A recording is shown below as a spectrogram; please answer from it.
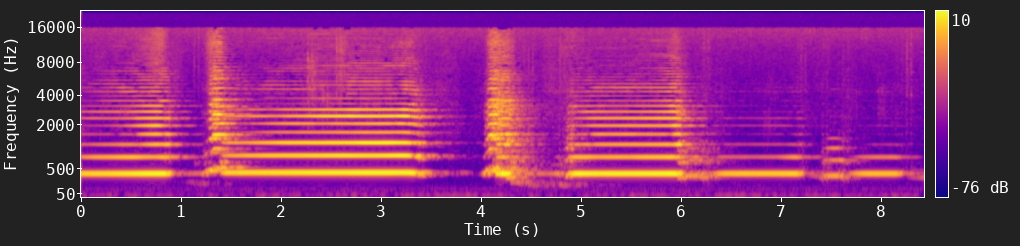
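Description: Solo soprano saxophone playing slowly and unaccompanied. It holds long notes of a second or two on much the same pitch, with a sharp accented attack about four seconds in and shorter, broken notes near the end.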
